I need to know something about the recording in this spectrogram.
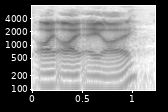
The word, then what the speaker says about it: I 愛 AI: Um so the book's called um to pronounce it I I AI.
